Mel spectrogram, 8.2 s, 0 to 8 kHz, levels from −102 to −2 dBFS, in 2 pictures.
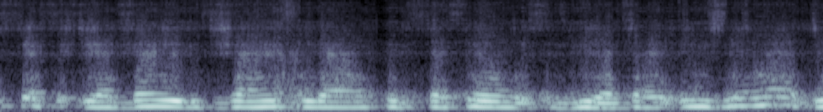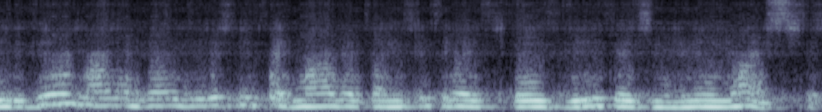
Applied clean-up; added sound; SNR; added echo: neural separator model SepFormer DNS4.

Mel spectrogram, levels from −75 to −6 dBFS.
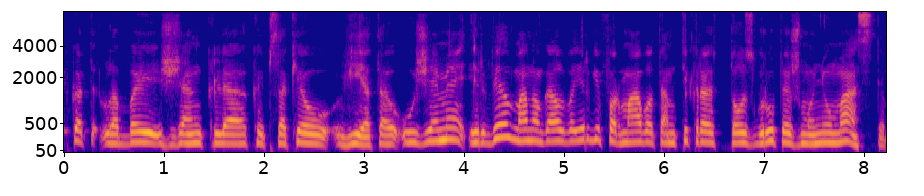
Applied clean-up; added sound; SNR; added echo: none; none; none; none.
